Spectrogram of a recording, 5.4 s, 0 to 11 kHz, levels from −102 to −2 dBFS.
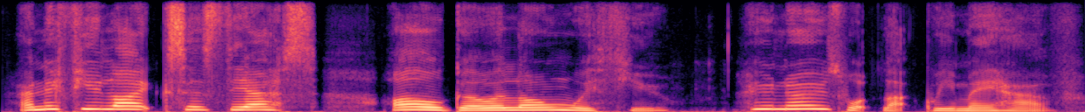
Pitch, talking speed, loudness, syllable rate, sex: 245 Hz, 210 wpm, -16 LUFS, 4.5 syllables/s, female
